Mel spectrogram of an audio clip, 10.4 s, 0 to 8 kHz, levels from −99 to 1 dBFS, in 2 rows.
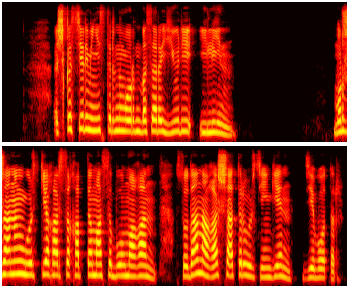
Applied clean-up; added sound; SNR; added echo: neural mask model Resemble Enhance denoiser.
